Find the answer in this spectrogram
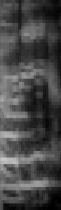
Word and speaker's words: Audi: Audie. So is it okay? Do I say Audie's Hi, Audie. name wrong, or is it my accent? It's Audi. Audi. I say Audi.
